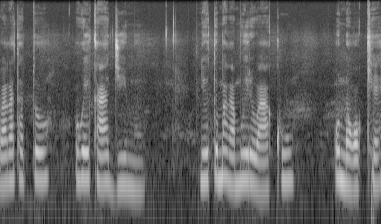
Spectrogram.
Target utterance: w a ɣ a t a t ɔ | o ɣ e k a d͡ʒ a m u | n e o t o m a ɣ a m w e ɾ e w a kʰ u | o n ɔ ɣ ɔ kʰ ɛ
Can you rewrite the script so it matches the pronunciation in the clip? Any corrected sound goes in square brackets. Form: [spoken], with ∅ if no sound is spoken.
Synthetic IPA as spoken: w a ɣ a t a t [o] | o ɣ e k a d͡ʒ [i] m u | n e o t o m a ɣ a m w e ɾ e w a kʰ u | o n ɔ ɣ ɔ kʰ ɛ

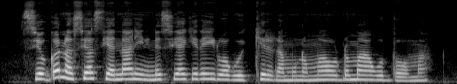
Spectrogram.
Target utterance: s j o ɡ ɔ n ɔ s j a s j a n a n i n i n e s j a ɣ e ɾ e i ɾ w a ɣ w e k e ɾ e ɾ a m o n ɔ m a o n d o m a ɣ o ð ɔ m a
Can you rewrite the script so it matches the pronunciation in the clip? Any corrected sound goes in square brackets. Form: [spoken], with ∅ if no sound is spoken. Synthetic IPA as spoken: s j o ɡ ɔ n ɔ s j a s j a n a n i n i n e s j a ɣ e ɾ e i ɾ w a ɣ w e k e ɾ e ɾ a m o n ɔ m a o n d o m a ɣ o ð ɔ m a

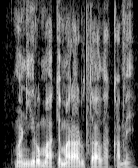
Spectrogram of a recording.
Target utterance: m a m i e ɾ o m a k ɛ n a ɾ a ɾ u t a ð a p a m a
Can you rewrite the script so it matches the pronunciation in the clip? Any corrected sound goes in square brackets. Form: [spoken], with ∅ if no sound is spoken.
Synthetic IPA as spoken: m a [n] i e ɾ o m a k ɛ [m] a ɾ a ɾ u t a ð a [k] a m [ɛ]

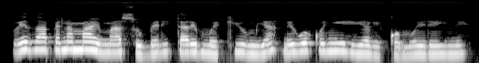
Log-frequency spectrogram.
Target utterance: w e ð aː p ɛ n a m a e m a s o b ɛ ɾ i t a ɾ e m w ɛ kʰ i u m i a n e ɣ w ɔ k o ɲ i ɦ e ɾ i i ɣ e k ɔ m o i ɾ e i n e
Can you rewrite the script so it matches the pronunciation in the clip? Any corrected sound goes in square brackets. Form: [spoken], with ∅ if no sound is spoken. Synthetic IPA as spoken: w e ð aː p ɛ n a m a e m a s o b ɛ ɾ i t a ɾ e m w ɛ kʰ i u m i a n e ɣ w ɔ k o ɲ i ɦ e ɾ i [a] ɣ e k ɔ m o [e] ɾ e i n e

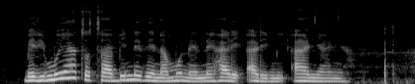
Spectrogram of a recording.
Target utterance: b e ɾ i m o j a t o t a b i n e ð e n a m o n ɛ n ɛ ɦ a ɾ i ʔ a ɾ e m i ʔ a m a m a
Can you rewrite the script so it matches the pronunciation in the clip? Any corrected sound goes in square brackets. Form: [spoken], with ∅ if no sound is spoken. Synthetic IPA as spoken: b e ɾ i m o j a t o t a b i n e ð e n a m o n ɛ n ɛ ɦ a ɾ [e] ʔ a ɾ e m i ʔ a [ɲ] a [ɲ] a

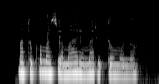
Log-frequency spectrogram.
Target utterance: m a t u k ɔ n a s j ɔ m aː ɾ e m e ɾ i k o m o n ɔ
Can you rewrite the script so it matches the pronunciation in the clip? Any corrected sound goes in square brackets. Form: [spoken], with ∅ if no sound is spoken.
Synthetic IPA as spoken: m a t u k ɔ [m] a s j ɔ m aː ɾ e m [a] ɾ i [t] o m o n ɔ

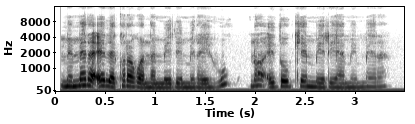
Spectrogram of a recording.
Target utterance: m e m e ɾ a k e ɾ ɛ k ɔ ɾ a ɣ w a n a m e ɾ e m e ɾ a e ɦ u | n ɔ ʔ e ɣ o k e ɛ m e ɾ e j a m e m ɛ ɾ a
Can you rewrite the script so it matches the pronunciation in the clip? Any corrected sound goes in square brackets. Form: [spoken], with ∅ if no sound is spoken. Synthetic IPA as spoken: m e m [ɛ] ɾ a [ʔ] e ɾ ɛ k ɔ ɾ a ɣ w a n a m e ɾ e m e ɾ a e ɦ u | n ɔ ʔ e [ð] o k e ɛ m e ɾ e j a m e m ɛ ɾ a

